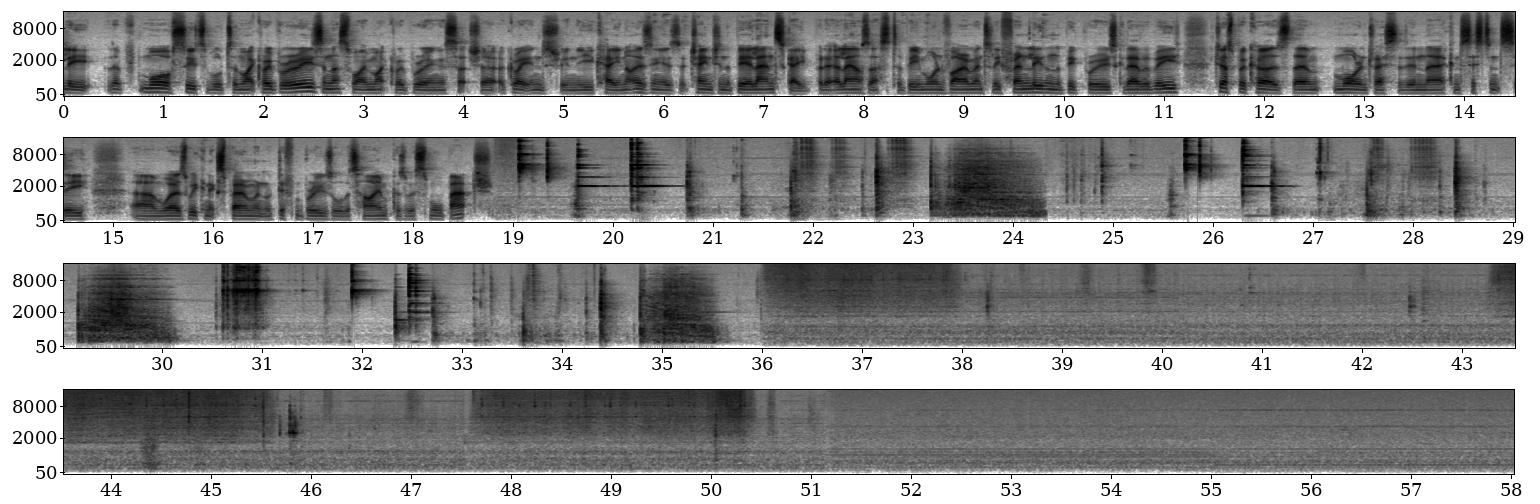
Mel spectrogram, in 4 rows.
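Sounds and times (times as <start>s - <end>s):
hiss: 36.0s - 38.0s, 43.3s - 45.6s.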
